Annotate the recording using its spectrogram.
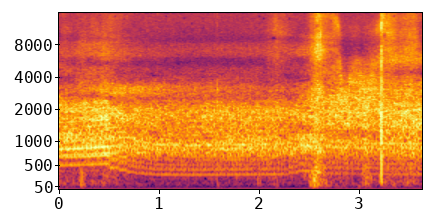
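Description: A car engine hums and slows as the car drives.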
